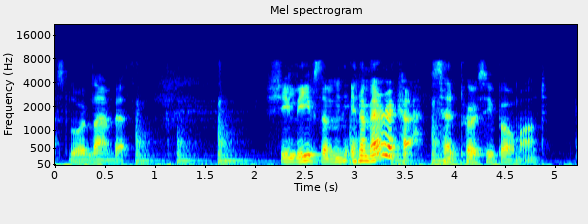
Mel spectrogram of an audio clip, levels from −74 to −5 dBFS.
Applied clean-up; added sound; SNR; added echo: none; Knock; 15 dB; none.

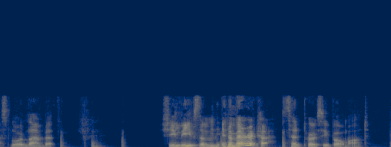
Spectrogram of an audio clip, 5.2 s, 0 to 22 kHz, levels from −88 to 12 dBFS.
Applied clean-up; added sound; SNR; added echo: neural mask model RNNoise.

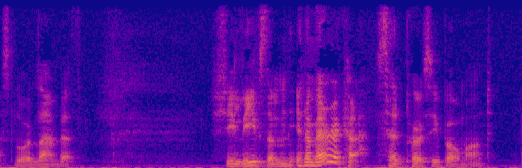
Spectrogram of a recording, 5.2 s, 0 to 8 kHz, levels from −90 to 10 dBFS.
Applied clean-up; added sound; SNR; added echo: none; none; none; none.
